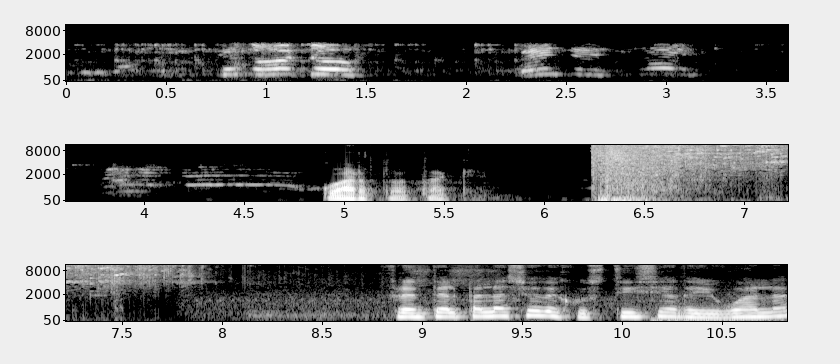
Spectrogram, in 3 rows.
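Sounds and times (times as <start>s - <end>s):
speech: 1.0s - 1.6s, 2.3s - 3.2s, 4.9s - 5.7s, 8.8s - 10.8s
police smashing Estrella de Oro bus windows in Iguala: 6.2s - 9.2s.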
